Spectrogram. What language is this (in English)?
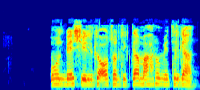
Uzbek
